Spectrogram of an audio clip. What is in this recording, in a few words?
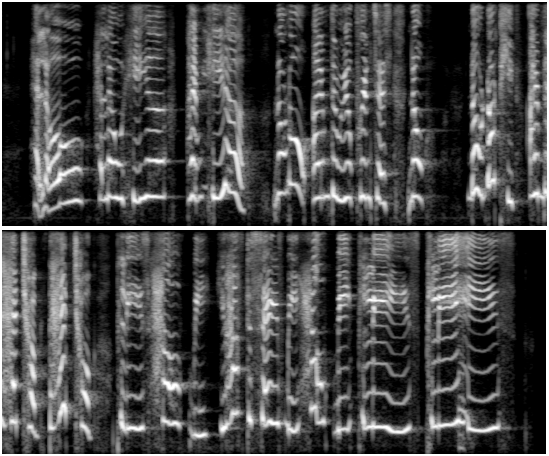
Animation Dubbing UK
